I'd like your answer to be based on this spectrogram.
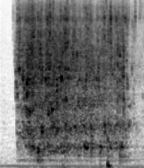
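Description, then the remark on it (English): A steady rush of holy water pouring or trickling starts abruptly and runs for about two seconds before cutting off, with no voices. “I think we have enough holy water to proceed with the episode.”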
